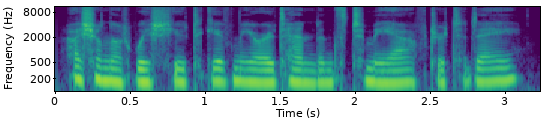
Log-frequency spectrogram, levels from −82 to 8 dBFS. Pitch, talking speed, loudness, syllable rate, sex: 170 Hz, 260 wpm, -16 LUFS, 6.2 syllables/s, female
